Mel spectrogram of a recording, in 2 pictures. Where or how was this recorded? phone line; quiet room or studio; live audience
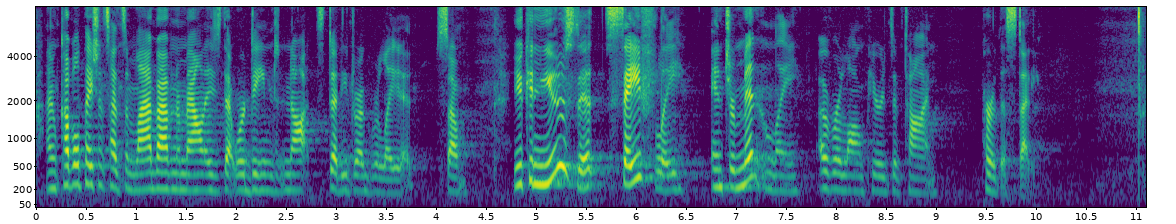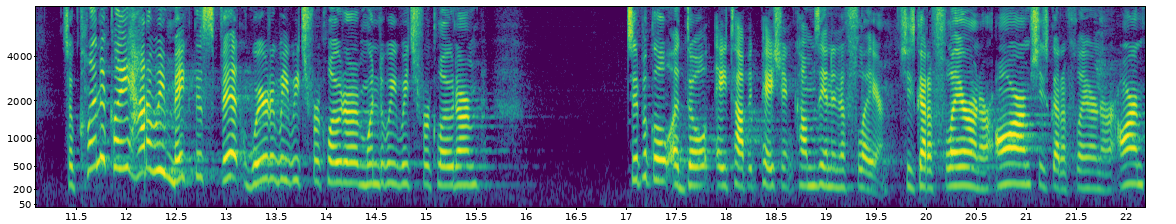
live audience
